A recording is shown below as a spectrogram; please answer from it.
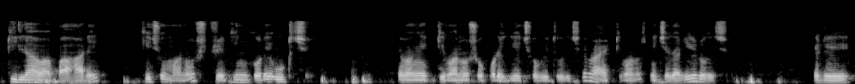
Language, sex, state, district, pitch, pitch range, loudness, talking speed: Bengali, male, West Bengal, Jhargram, 105 Hz, 95-120 Hz, -19 LUFS, 160 wpm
